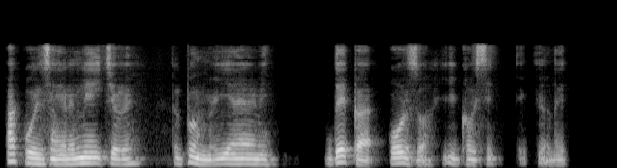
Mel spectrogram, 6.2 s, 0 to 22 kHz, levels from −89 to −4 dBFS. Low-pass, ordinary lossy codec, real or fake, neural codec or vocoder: 7.2 kHz; AAC, 48 kbps; fake; codec, 16 kHz, 1 kbps, FunCodec, trained on Chinese and English, 50 frames a second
